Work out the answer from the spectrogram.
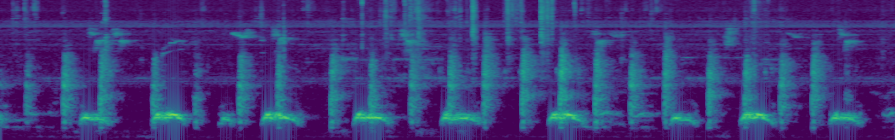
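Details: Cuckoo heard outdoors in a natural setting: repeated soft hollow hooting notes, often in pairs, continuing rhythmically over several seconds with light ticking noises in the gaps.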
